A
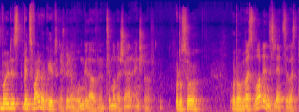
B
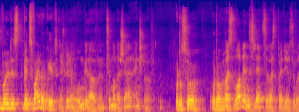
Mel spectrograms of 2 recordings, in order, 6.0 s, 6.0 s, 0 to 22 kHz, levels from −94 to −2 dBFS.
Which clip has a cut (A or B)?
B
